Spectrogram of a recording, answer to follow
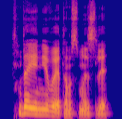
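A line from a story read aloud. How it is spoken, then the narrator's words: Giggling. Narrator (Russian): психолог хихикнула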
